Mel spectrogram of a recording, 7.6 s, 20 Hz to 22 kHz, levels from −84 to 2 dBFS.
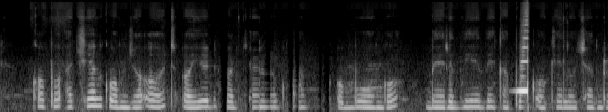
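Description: From 2.57 to 4.13 s, between "achiel kuom joot" and "obuongo ber thiedhe", repeated packet loss leaves gap after gap, each up to 83 ms, patched by extending the last sound. About 35% of the stretch is concealed, so the speech turns choppy and robotic.

At 6.36 s, after "obuongo ber thiedhe", an unstable filter's output runs away. A tone of around 700 Hz swells over 230 ms into a loud squeal, then overflows and drops to about 19 ms of silence, ending at 6.61 s.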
